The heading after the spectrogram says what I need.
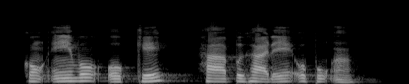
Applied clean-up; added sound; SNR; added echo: none; none; none; none.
